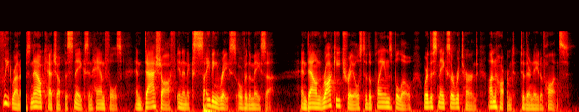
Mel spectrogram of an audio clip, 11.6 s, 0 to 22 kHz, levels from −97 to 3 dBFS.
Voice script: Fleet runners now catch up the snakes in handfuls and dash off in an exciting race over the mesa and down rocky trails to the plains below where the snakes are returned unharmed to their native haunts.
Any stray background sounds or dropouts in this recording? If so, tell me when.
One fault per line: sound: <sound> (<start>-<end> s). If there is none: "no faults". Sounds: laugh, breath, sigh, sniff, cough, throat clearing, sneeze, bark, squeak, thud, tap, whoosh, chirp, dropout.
sound: dropout (0.4-0.5 s)
sound: dropout (10.1-10.1 s)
